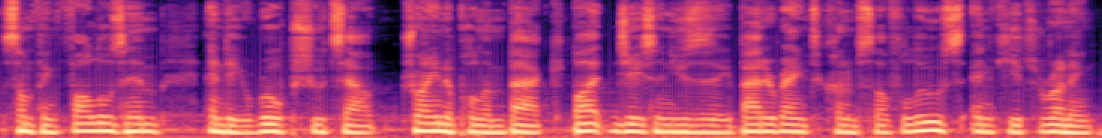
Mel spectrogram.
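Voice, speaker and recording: A man narrating a scripted explainer in a measured, articulate storytelling way. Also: medium pitch, warm tone. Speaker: video essay narrator.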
